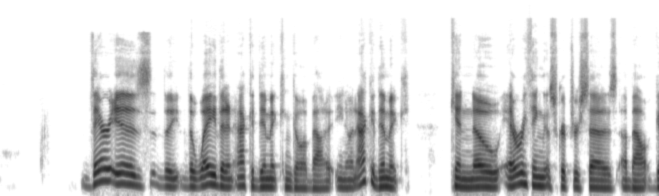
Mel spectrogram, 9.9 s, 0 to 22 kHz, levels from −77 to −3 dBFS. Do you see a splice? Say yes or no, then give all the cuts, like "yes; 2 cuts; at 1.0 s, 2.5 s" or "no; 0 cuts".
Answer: no; 0 cuts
